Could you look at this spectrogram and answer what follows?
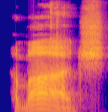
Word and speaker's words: homage: you reply just remember homage is spelt with an h and is silent and just like that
